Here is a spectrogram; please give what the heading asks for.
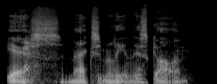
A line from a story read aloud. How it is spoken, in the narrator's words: said gravely, his voice little more than a whisper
